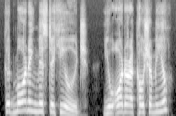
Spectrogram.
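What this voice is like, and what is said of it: Heavy put-on Asian accent. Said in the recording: “spoke with a heavy accent”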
